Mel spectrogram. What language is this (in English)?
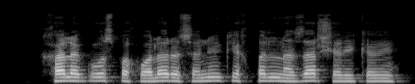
Pashto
